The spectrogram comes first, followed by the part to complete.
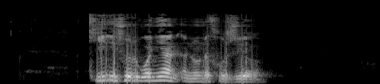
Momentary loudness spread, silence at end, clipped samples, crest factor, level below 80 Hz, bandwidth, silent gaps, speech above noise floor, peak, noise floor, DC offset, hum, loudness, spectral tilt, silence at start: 12 LU; 1.2 s; under 0.1%; 20 dB; -58 dBFS; 11.5 kHz; none; 58 dB; -4 dBFS; -79 dBFS; under 0.1%; none; -21 LUFS; -4.5 dB/octave; 0.9 s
